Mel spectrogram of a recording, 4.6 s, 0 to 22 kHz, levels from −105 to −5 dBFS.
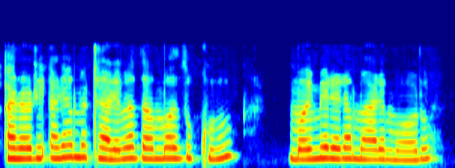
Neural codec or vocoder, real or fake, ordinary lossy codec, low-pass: codec, 16 kHz, 6 kbps, DAC; fake; none; 7.2 kHz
